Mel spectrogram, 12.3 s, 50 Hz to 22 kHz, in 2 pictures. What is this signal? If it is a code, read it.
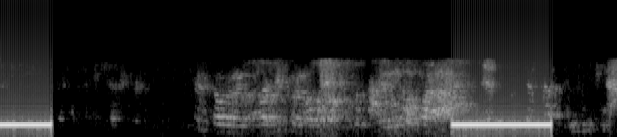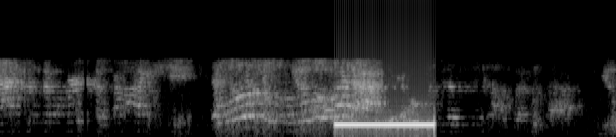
Ringback tone (Europe, 425 Hz), with speech.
